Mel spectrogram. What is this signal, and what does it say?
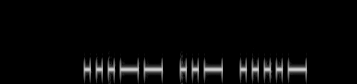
Morse code, heard as a keyed tone, about 20 wpm, 700 Hz. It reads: 3U4
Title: Three Letter-Number Combinations - 20wpm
